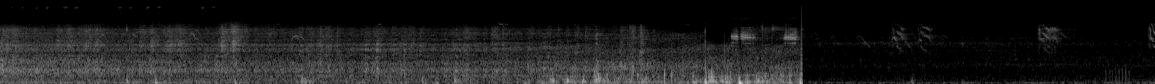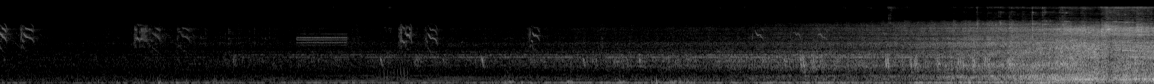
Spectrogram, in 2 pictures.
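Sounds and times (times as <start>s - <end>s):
train passing: 0.0s - 8.0s, 9.6s - 23.0s
distant electric locomotive hum: 0.0s - 23.0s
small birds chirping: 6.8s - 12.0s, 12.8s - 13.7s, 14.6s - 17.4s.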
